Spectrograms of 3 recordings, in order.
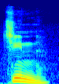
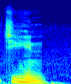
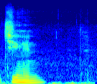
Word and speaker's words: चिह्न: देखिए हम लोग बोलते हैं चिन्ह। लेकिन यह गलत है। इसका सही प्रोनाउंसिएशन जो सही तरीका है उच्चारण का वो होना चाहिए चिहन। यह होता है चिहन। ह पे हलंत होता है। ह यहां पर अपने साथ स्वर नहीं लिया होता है।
